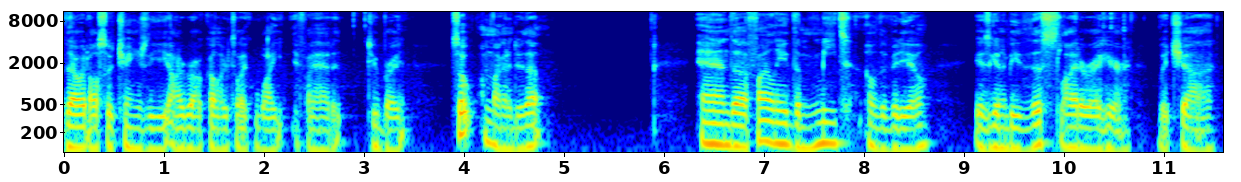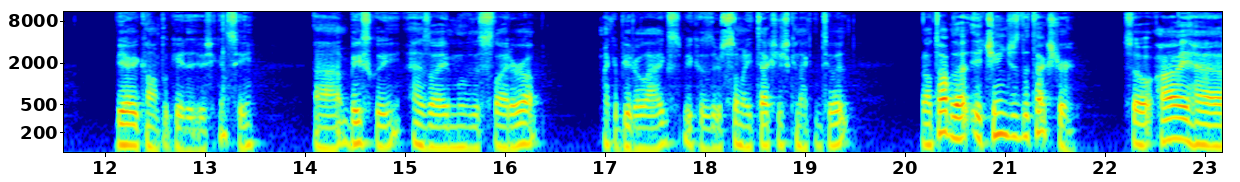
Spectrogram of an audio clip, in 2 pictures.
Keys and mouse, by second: 3.3-4.7 drag, 6.9-10.5 drag, 10.5 Tab, 13.0 Tab, 22.6-23.1 drag.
